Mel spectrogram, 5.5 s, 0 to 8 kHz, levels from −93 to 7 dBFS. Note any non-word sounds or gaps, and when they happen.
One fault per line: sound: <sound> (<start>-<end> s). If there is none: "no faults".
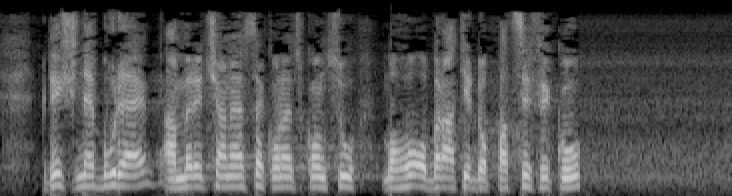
no faults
